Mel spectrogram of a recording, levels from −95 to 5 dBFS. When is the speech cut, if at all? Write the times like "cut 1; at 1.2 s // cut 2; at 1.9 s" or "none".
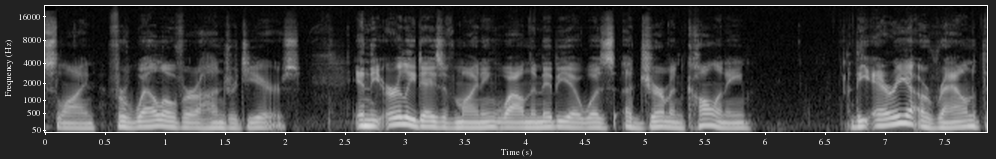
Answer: none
